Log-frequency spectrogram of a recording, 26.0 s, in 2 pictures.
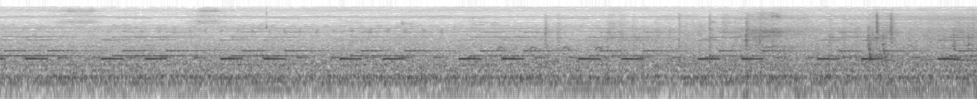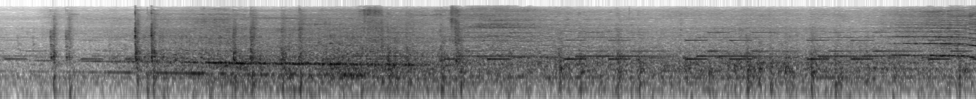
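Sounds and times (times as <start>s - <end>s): wheels clacking over rail joints: 6.7s - 26.0s.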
